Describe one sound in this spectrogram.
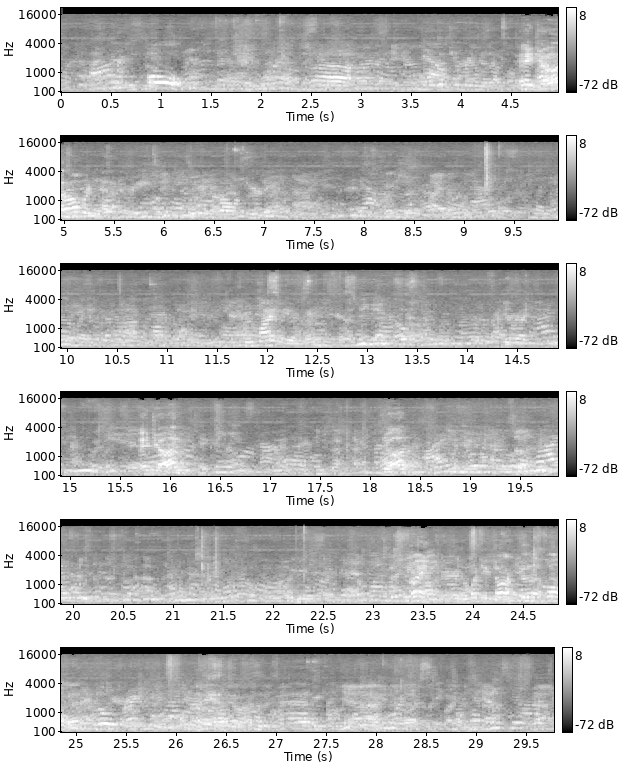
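Several adults talk and chatter in a room with a hard, echoing sound.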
